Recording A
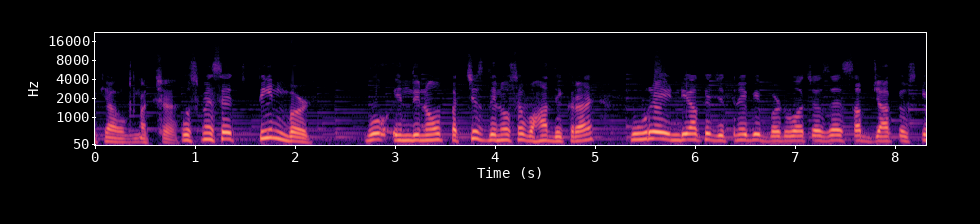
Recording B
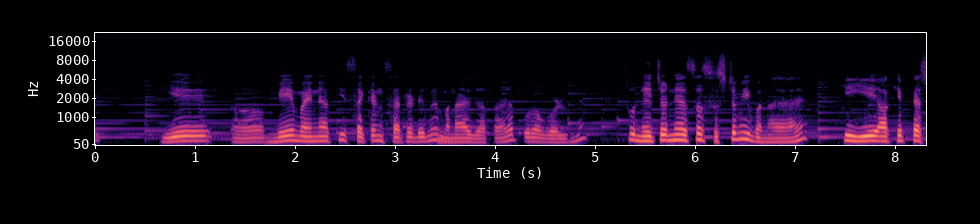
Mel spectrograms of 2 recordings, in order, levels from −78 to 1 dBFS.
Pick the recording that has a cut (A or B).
B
